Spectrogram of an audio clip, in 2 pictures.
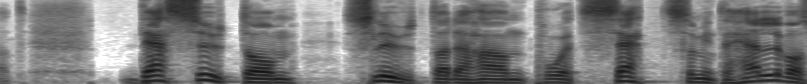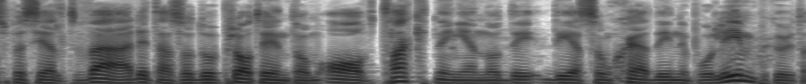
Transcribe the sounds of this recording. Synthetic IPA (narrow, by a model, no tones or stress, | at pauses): t̪ | d̪ɛsʉ̟ːt̪ɔm | slʉ̟ːt̪ad̪əɦanpʰɔɛt̪sɛt̪ːsɔmɪnt̪əɦɛlːəɾvaʂpɛsɪɛlt̪væːɖɪt̪alsɔd̪ɔpʰɾɑːt̪ad̪jaɪnt̪əɔmʔɑːvt̪ʰaknɪŋənɔd̪ɛd̪ɛsɔmɧɛd̪ːəɪnːəpʰɔʊlɪmpɪkaʉ̟ːt̪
